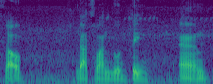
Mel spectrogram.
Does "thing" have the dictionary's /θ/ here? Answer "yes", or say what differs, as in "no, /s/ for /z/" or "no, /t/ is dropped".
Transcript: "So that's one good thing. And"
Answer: no, /t/ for /θ/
